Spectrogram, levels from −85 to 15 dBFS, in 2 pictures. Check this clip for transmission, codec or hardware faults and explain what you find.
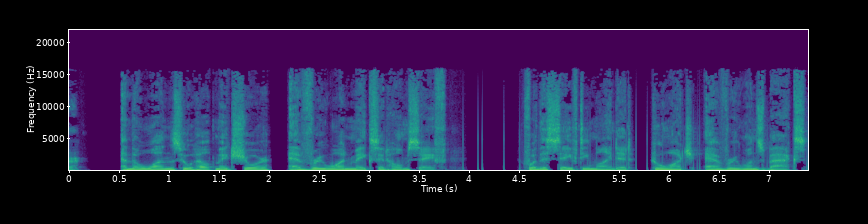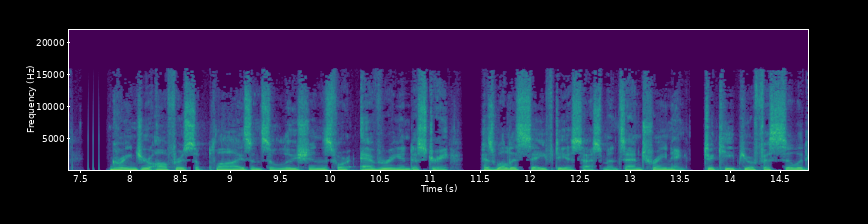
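One fault appears, a train of clicks from 2.97 to 7.71 s, just after "help make sure everyone". Around fifty similar ticks arrive unevenly, about 10.4 per second, roughly as loud as the speech and continuing through pauses. The likely cause is nearby electrical interference or a struggling interface. Unlike a single dropout pop, the repetition and matching shape mark it.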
